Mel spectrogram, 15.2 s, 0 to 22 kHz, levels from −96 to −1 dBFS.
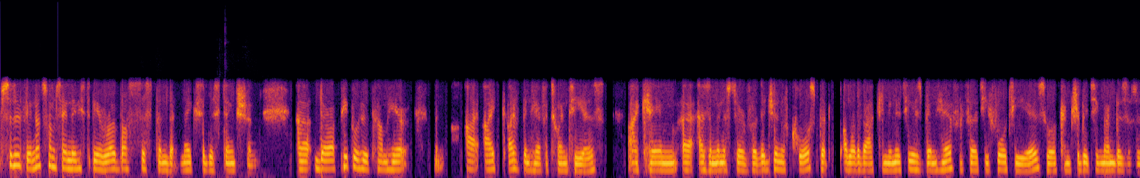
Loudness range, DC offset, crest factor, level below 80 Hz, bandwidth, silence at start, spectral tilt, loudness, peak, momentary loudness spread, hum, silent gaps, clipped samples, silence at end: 3 LU; under 0.1%; 14 dB; -60 dBFS; 4.2 kHz; 0 s; -10 dB/octave; -20 LUFS; -4 dBFS; 7 LU; none; none; under 0.1%; 0 s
